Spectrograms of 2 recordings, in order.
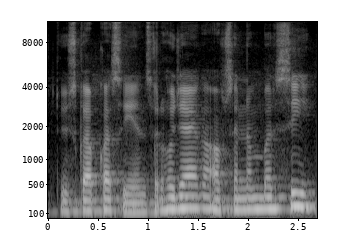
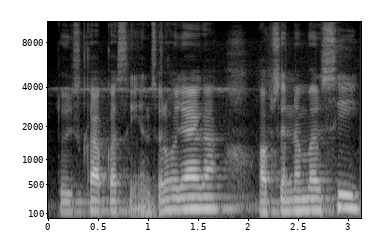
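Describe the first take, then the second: The two takes are said the same way.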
